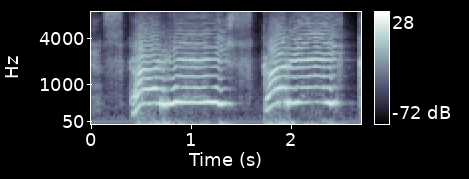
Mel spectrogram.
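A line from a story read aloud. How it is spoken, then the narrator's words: Shouting. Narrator (Russian): кричала Дабе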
